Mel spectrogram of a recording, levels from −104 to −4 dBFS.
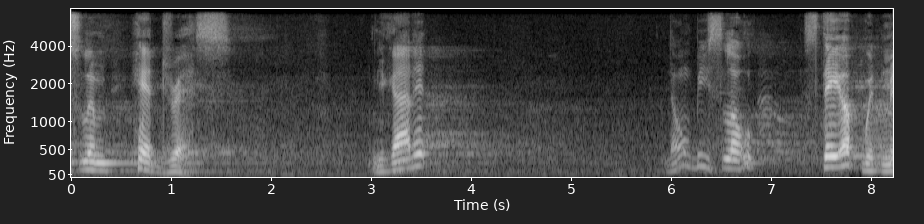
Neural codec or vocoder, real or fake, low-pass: none; real; 7.2 kHz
